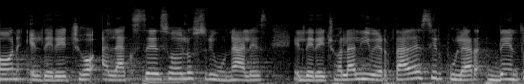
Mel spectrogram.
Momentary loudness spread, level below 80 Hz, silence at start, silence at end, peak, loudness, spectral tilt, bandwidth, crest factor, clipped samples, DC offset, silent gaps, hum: 4 LU; -46 dBFS; 0 s; 0 s; -12 dBFS; -24 LUFS; -5 dB/octave; 15 kHz; 12 dB; under 0.1%; under 0.1%; none; none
